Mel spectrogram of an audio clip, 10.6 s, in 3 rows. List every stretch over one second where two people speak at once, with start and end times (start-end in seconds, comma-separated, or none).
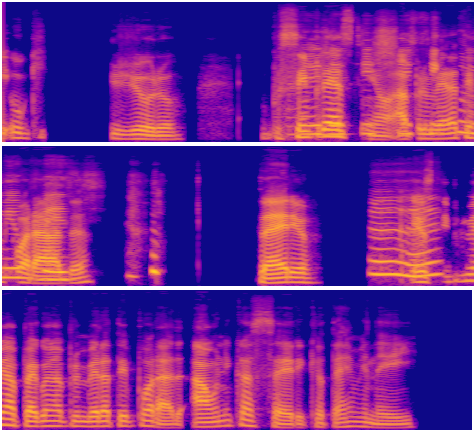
2.1-4.2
